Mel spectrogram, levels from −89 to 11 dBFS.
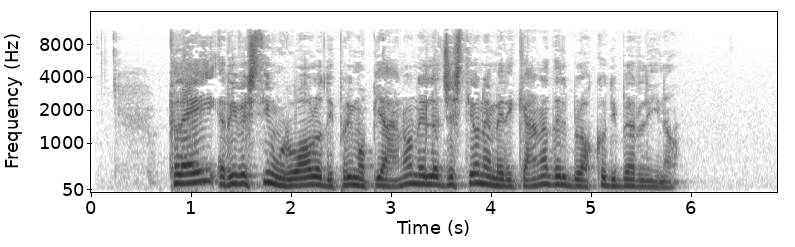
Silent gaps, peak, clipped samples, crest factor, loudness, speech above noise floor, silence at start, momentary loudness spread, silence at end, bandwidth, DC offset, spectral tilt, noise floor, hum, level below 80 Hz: none; -2 dBFS; under 0.1%; 12 dB; -13 LUFS; 53 dB; 0.8 s; 6 LU; 1 s; 11.5 kHz; under 0.1%; -7 dB/octave; -64 dBFS; none; -50 dBFS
